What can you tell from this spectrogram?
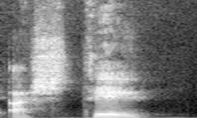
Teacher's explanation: And that middle E, that E in the middle, is a bit swallowed. It's very weak, depending on the dialect and the speed of the sentence and, you know, what words are surrounding it.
